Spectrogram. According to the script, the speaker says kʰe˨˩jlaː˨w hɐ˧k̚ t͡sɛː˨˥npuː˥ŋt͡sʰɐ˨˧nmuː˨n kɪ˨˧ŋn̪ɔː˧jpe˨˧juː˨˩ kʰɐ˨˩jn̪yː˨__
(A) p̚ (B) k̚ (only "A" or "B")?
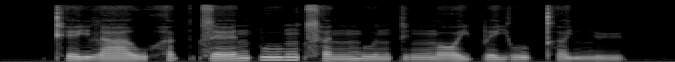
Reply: B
